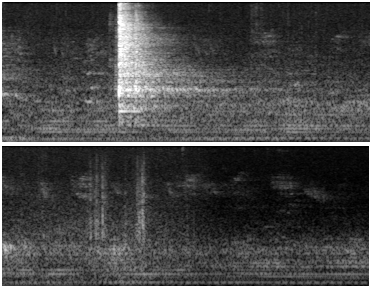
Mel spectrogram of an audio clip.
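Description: Outdoor ambience with a steady low rumble. A single sharp bang comes about a second in and rings briefly, followed by a few lighter clicks, and faint bird chirps come in as the sound fades toward the end.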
